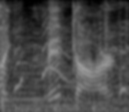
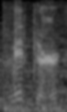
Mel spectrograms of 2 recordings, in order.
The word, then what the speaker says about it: Midgar: There's two different ways. There's Midgar, which is apparently the right way to say it, or Midgar.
